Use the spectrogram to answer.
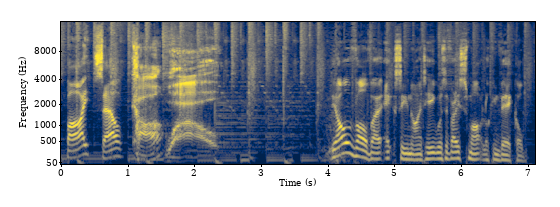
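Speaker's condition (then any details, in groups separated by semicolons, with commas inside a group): No condition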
